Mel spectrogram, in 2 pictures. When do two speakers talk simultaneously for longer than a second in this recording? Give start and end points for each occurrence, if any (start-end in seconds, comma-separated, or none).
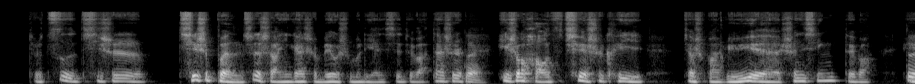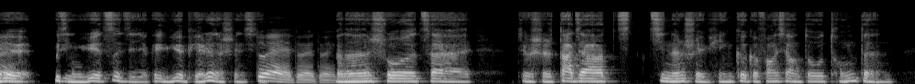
none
